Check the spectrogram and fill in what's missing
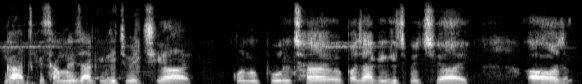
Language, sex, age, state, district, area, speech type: Maithili, male, 18-30, Bihar, Samastipur, rural, spontaneous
